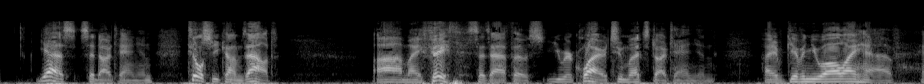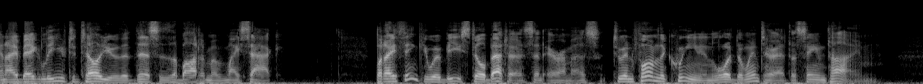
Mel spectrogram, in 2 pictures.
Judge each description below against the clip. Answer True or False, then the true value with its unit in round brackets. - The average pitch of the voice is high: False (110 Hz)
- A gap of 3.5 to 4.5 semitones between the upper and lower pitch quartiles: True (4.2 semitones)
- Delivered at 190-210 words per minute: True (200 wpm)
